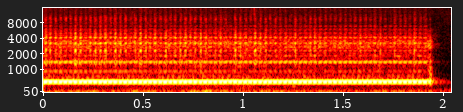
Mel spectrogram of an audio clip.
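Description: A single long ringback tone from an outgoing phone call, heard through a speakerphone: a steady, slightly buzzy electronic ring that holds for about two seconds, then cuts off. No one speaks.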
